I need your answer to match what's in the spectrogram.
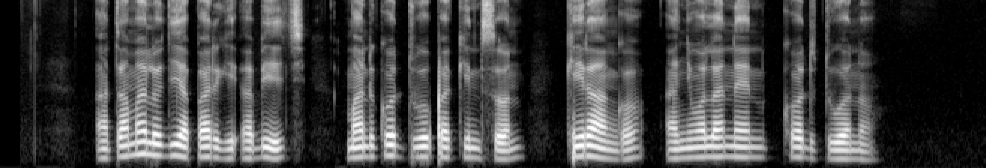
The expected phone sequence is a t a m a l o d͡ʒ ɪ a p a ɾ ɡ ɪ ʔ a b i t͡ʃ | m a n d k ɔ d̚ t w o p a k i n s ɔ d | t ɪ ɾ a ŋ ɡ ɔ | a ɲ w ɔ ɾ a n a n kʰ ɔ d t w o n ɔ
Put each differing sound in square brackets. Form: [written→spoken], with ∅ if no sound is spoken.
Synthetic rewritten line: a t a m a l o d͡ʒ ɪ a p a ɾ ɡ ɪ ʔ a b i t͡ʃ | m a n d k ɔ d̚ t w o p a k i n s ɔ [d→n] | [t→k] ɪ ɾ a ŋ ɡ ɔ | a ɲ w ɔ [ɾ→l] a n [a→ɛ] n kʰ ɔ d t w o n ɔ

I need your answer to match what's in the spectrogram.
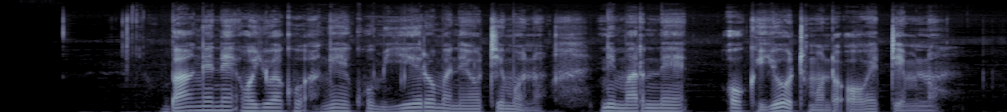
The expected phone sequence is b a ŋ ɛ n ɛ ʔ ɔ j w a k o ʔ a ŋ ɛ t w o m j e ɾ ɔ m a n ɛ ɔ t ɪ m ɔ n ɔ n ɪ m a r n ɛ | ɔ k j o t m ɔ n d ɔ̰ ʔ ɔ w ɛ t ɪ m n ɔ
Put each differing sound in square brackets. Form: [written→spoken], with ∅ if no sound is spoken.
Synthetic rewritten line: b a ŋ ɛ n ɛ ʔ ɔ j w a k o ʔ a ŋ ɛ [t→k] w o m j e ɾ [ɔ→o] m a n ɛ ɔ t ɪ m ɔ n ɔ n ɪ m a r n ɛ | ɔ k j o t m ɔ n d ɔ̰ ʔ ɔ w ɛ t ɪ m n ɔ

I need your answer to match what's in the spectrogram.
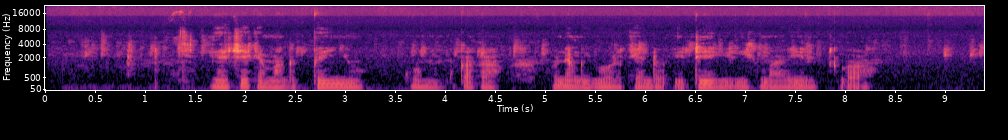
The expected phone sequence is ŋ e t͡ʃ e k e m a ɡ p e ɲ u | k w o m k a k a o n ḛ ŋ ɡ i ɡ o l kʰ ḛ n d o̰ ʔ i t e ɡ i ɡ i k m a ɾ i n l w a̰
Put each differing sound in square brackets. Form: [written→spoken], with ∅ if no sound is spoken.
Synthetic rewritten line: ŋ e t͡ʃ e k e m a ɡ p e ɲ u | k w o m k a k a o n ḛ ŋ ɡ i ɡ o l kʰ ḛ n d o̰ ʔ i t e ɡ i ɡ i k m a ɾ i n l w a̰

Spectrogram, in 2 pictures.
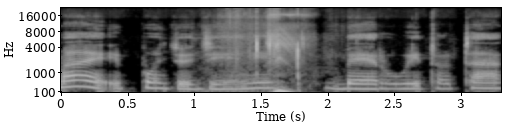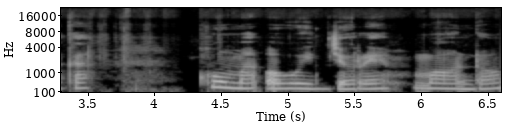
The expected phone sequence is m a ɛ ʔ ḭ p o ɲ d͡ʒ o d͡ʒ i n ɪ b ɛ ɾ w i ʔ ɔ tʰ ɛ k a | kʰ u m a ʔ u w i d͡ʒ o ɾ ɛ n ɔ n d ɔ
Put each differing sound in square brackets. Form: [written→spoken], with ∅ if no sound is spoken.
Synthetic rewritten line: m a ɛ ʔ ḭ p o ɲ d͡ʒ o d͡ʒ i n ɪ b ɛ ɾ w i [ʔ→t] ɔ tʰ [ɛ→a] k a | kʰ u m a ʔ [u→o] w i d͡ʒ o ɾ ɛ [n→m] ɔ n d ɔ

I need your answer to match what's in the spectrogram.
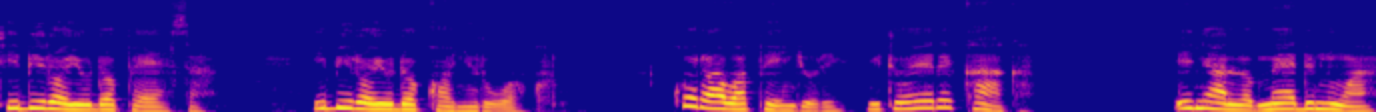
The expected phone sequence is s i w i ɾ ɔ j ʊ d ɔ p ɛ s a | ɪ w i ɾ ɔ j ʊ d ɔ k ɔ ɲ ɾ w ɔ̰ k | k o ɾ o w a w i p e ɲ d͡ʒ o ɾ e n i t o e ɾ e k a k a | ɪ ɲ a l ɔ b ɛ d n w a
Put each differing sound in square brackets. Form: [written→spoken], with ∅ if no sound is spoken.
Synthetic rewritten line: [s→t] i [w→b] i ɾ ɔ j ʊ d ɔ p ɛ s a | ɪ [w→b] i ɾ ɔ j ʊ d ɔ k ɔ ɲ ɾ w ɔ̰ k | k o ɾ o [w→∅] a w [i→a] p e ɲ d͡ʒ o ɾ e n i t o e ɾ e k a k a | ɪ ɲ a l ɔ [b→m] ɛ d n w a

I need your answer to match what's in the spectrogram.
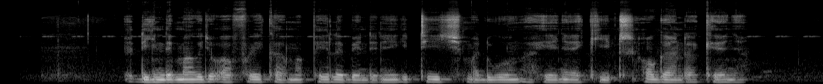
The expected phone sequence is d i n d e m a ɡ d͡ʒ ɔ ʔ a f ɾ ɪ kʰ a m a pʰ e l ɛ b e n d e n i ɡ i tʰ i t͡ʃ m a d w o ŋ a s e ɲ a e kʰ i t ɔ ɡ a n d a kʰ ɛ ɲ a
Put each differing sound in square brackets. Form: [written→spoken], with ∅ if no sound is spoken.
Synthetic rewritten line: d i n d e m a ɡ d͡ʒ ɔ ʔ a f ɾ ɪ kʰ a m a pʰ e l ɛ b e n d e n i ɡ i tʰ i t͡ʃ m a d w o ŋ a [s→h] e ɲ a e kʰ i t ɔ ɡ a n d a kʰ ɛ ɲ a

